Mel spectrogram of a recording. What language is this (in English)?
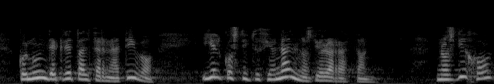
Spanish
